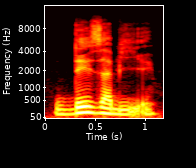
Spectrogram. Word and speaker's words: déshabiller: Okay, so you can see that here, this H here, this letter is not pronounced, so habiller and then déshabiller.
